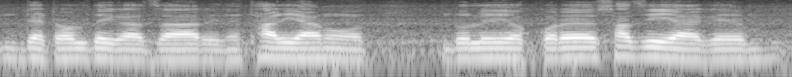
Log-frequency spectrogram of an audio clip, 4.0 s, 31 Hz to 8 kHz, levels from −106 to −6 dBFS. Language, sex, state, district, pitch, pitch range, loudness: Chakma, male, Tripura, Dhalai, 120 Hz, 115-125 Hz, -15 LUFS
